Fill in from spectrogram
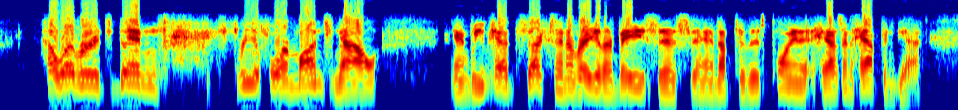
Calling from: Las Vegas, Nevada, United States; I'm calling you from Las Vegas. I'm 34 years old and married.

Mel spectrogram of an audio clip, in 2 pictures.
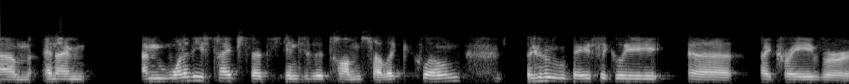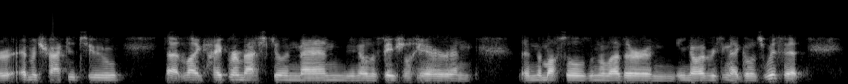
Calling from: Vancouver, British Columbia, Canada; I'm calling from Vancouver, Canada.

